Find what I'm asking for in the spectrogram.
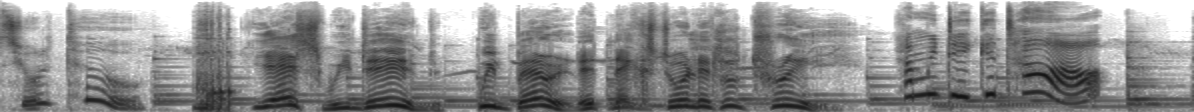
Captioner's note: oinks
